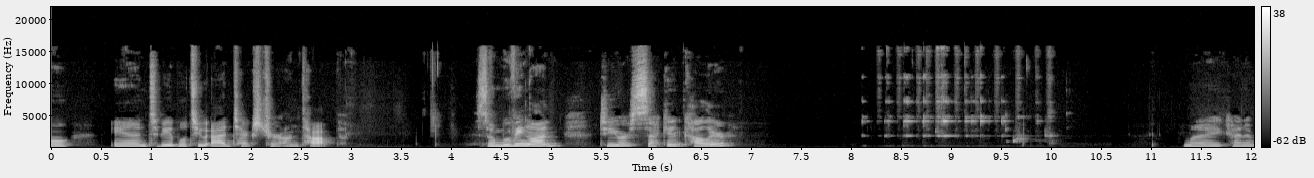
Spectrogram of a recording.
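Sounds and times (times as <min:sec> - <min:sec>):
paintbrush tapping glass jar: 0:08.1 - 0:10.1.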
